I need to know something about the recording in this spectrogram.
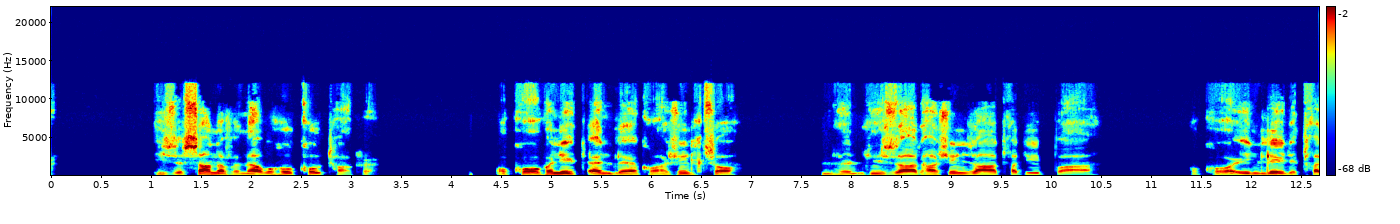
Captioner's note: speaking Navajo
